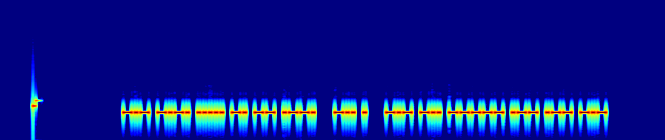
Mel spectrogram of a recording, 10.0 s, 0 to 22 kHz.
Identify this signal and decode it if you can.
Morse code, heard as a keyed tone, about 28 wpm, 700 Hz. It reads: KC5NMP DE KD0WWK
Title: USA Callsign DE Callsign 28wpm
